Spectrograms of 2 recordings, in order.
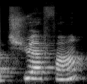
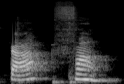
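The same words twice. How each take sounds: First: "Tu as faim" with the u fully sounded; school French. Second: "tá fã" in two syllables, no u; u cut out. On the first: Teacher showing school French, "Tu as faim" fully articulated. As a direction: keep "Tu" and "as" as two syllables, rising question. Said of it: "isso aqui é o francês da escola". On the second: Teacher showing real-life French, "tá fã" with u dropped. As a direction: clip "Tu as" down to a single "tá" before "fã". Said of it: "Eles vão cortar esse u de tu". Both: Shown as a demonstration.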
